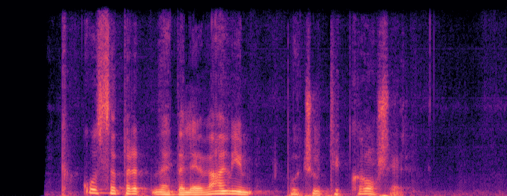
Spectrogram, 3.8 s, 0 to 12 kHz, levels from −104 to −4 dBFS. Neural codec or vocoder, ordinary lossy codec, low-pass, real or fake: codec, 24 kHz, 1.5 kbps, HILCodec; none; none; fake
